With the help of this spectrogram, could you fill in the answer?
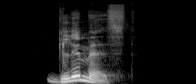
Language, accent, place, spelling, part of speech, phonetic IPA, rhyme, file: German, Germany, Berlin, glimmest, verb, [ˈɡlɪməst], -ɪməst, De-glimmest.ogg
- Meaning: second-person singular subjunctive I of glimmen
